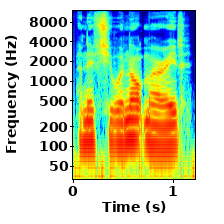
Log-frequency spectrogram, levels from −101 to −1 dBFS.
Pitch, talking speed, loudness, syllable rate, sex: 115 Hz, 295 wpm, -16 LUFS, 7.1 syllables/s, male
